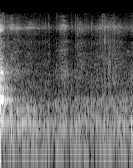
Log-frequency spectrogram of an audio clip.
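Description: Faint rustling of fresh spinach leaves being handled by hand.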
